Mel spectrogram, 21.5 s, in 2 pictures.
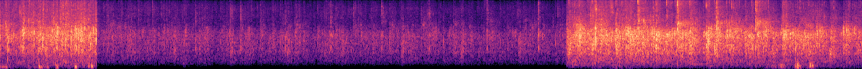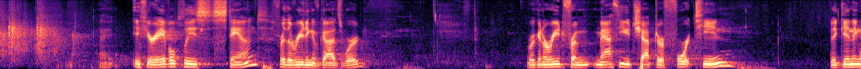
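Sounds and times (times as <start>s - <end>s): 
audience applause: 0.0s - 12.0s
speech: 12.5s - 15.5s, 17.4s - 20.1s, 21.2s - 21.5s.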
